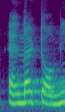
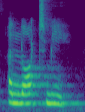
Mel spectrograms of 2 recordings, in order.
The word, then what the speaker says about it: anatomy: ठीक है, इसको अक्सर लोग एनाटॉमी भी कहते हैं, बट the correct pronunciation of this word is अनॉटमी।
